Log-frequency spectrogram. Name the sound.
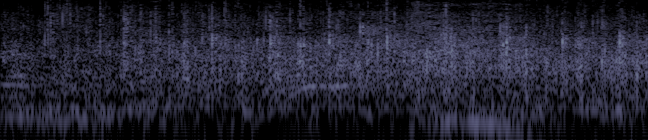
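audience clapping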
